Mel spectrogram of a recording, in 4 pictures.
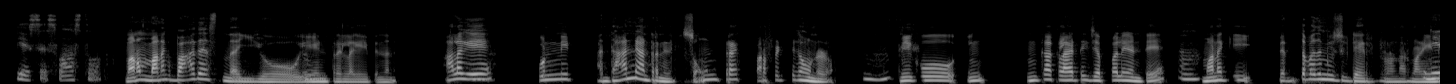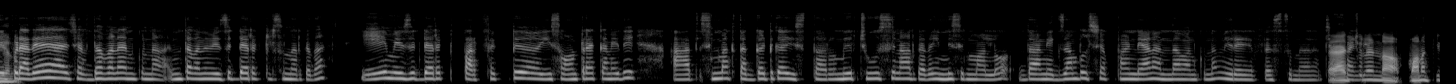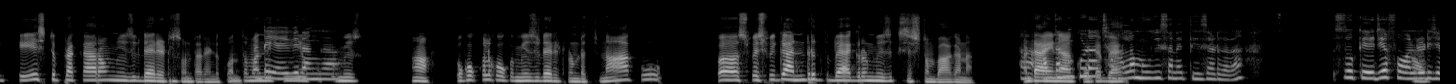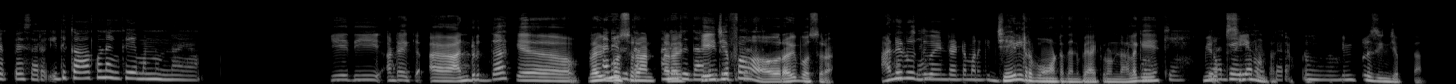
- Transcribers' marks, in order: in English: "యెస్. యెస్"; other background noise; in English: "సౌండ్ ట్రాక్ పర్ఫెక్ట్‌గా"; in English: "క్లారిటీగా"; in English: "మ్యూజిక్ డైరెక్టర్"; tapping; in English: "మ్యూజిక్ డైరెక్టర్స్"; in English: "మ్యూజిక్ డైరెక్టర్ పర్ఫెక్ట్"; in English: "సౌండ్ ట్రాక్"; in English: "ఎగ్జాంపుల్స్"; in English: "యాక్చువలి"; in English: "టేస్ట్"; in English: "మ్యూజిక్ డైరెక్టర్స్"; in English: "మ్యూజిక్"; in English: "మ్యూజిక్ డైరెక్టర్"; in English: "స్పెసిఫిక్‌గా"; in English: "బ్యాక్‌గ్రౌండ్ మ్యూజిక్ సిస్టమ్"; in English: "మూవీస్"; in English: "సో"; in English: "ఆల్రెడీ"; in English: "బ్యాక్‌గ్రౌండ్"; in English: "సీన్"; in English: "సింపుల్ సీన్"
- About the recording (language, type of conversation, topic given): Telugu, podcast, సౌండ్‌ట్రాక్ ఒక సినిమాకు ఎంత ప్రభావం చూపుతుంది?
